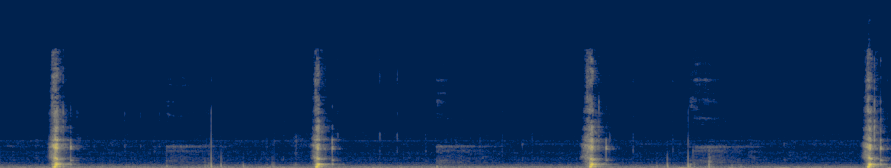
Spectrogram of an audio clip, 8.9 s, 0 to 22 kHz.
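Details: Adult with intractable hiccups since December 2015, in 12-hour episodes up to 7 days a week, with belching, choking spasms and developing achalasia; four sharp hiccups in nine seconds, about every three seconds.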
